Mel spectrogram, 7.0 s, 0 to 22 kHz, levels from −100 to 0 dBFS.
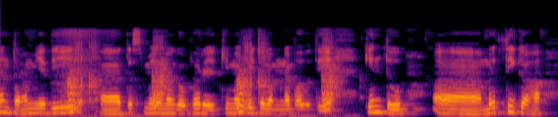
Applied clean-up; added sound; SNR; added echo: classical method log-MMSE.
